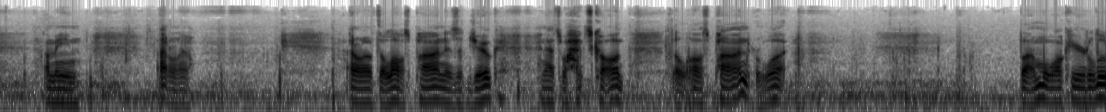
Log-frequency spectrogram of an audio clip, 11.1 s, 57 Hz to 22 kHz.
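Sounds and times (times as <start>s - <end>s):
faint outdoor noise: 0.0s - 11.0s
wind rumble on microphone: 0.0s - 11.0s.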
